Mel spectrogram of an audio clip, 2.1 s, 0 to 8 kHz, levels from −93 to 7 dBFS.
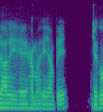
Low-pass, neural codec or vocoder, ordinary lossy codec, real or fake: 7.2 kHz; codec, 16 kHz, 4 kbps, X-Codec, HuBERT features, trained on balanced general audio; Opus, 24 kbps; fake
